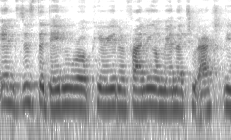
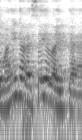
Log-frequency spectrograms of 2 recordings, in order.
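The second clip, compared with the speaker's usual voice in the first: ordinary delivery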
